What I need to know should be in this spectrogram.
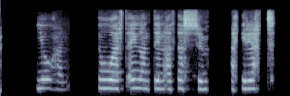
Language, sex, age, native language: Icelandic, female, 12, Icelandic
